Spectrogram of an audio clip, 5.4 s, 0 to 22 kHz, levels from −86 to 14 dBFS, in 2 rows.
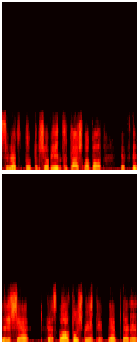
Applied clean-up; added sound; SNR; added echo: neural diffusion model UNIVERSE++.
